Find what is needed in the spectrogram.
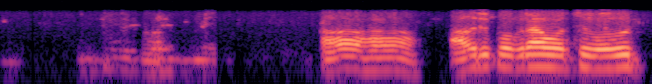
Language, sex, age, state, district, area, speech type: Odia, male, 30-45, Odisha, Malkangiri, urban, conversation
